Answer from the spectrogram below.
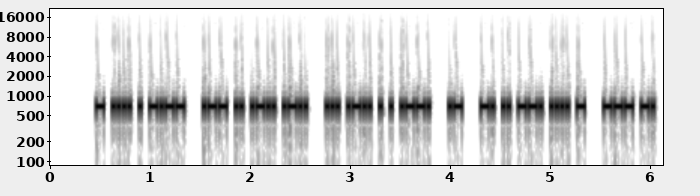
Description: Morse code, heard as a keyed tone, about 41 wpm, 700 Hz. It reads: THEY WILL SLEEP A NIGHT ON
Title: Sentences from Top 1000 Words - Review Part 2 - 45wpm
